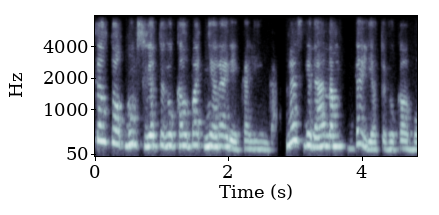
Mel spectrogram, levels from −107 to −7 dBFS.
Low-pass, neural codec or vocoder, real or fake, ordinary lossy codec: 7.2 kHz; none; real; Opus, 24 kbps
